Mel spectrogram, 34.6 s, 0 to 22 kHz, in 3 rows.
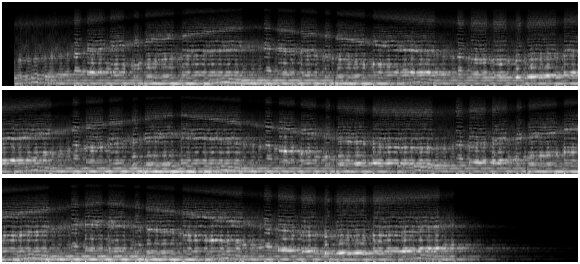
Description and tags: this is a tribute 2 Russian tennis player Yelena Dementieva. Oh my god, she's gorgeous! recorded with Freeware Cheeze Machine in Logic Express..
